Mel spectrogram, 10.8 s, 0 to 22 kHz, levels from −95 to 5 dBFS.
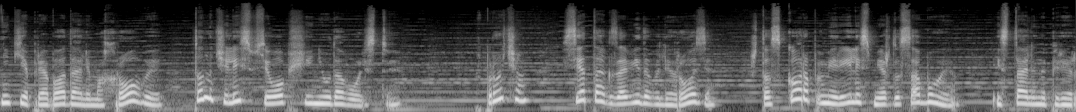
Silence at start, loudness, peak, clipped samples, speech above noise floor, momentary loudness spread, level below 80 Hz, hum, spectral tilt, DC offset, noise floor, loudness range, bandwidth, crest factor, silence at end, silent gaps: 0 s; -16 LUFS; -2 dBFS; under 0.1%; 21 dB; 11 LU; -42 dBFS; none; -5.5 dB/octave; under 0.1%; -36 dBFS; 3 LU; 16 kHz; 14 dB; 0 s; none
